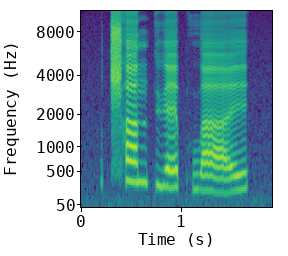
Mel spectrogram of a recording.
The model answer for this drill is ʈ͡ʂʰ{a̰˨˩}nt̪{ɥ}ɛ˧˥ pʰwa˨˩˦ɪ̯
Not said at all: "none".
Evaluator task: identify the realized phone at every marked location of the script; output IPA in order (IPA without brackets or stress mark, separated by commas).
a˥, ɥ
